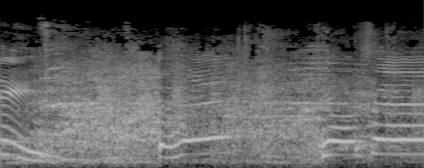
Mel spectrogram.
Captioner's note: laughter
